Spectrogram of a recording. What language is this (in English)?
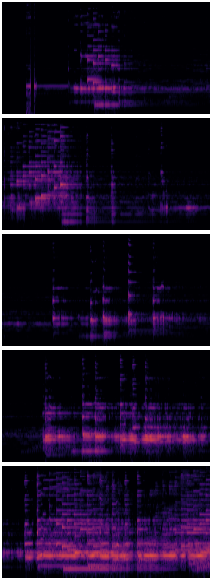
English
